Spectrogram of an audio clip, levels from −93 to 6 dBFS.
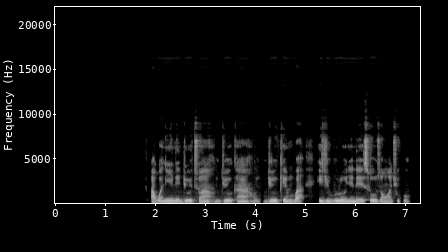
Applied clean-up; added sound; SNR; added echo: none; none; none; none.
